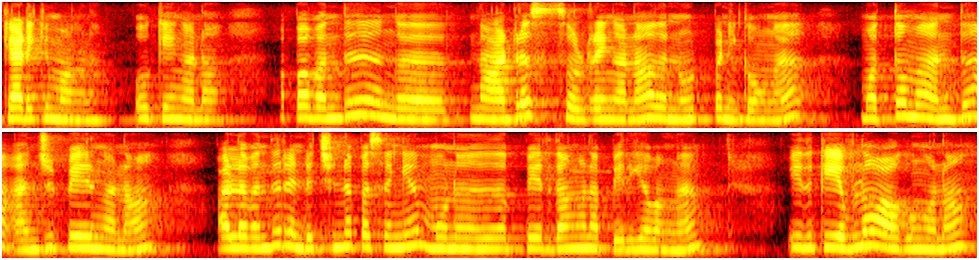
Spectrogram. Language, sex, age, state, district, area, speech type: Tamil, female, 18-30, Tamil Nadu, Tiruchirappalli, urban, spontaneous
